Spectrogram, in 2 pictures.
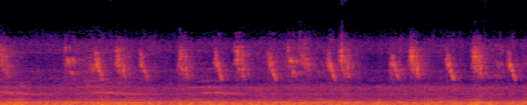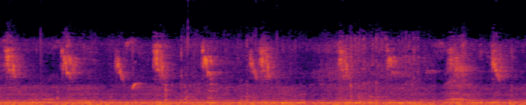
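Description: Birds chirping in quick succession, short high calls at about two a second, over a steady low hum.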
